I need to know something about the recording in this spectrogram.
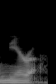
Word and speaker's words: Nera: to think of it it's actually nera i've been saying it wrong okay begin this game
